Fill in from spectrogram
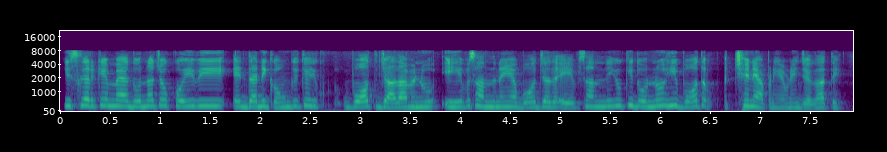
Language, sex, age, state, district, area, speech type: Punjabi, female, 18-30, Punjab, Ludhiana, urban, spontaneous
